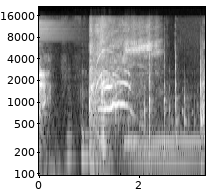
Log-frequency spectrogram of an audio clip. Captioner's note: laughing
